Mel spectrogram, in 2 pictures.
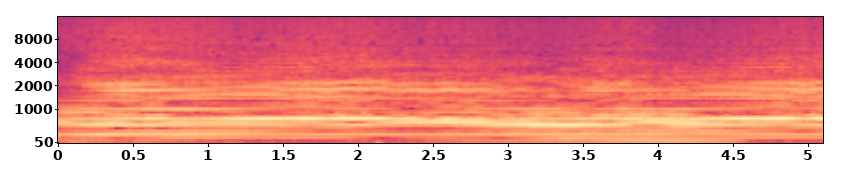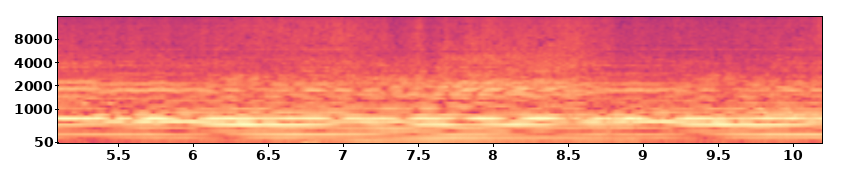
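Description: A sustained ambient drone of layered, steady tones hums continuously at a loud, even level, with subtle shifting textures and slow swells drifting through the held chords.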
